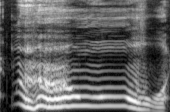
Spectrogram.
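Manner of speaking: high wailing laugh; shrieking cry-laugh; ridiculous noise. Real, not acted. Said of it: "making that fucking ridiculous noise".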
